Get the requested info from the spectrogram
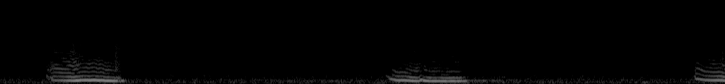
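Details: Domestic cat snoring loudly indoors, loud enough to drown out the TV; three drawn-out, throaty, tonal snores, each under a second long, recur roughly every three seconds over a faint background hum.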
